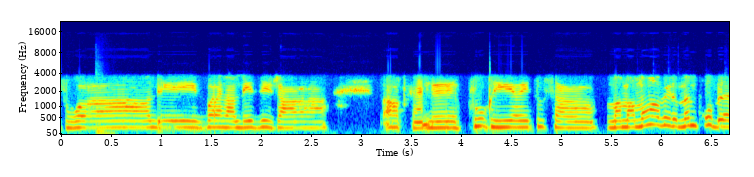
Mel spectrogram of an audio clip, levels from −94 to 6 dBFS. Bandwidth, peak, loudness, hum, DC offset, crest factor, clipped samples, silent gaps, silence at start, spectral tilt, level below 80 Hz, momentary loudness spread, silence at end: 4.9 kHz; 0 dBFS; -17 LUFS; none; under 0.1%; 18 dB; under 0.1%; none; 0 s; -8 dB/octave; -52 dBFS; 6 LU; 0 s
